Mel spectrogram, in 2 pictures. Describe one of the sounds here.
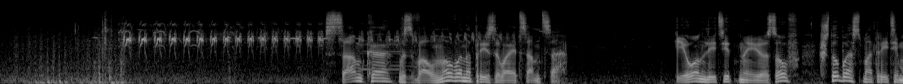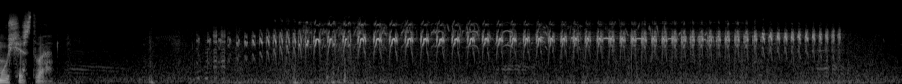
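Birds sing a loud, rapid, chattering trill close by.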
